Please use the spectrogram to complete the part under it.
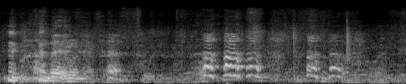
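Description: An elderly man laughs heartily nearby.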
